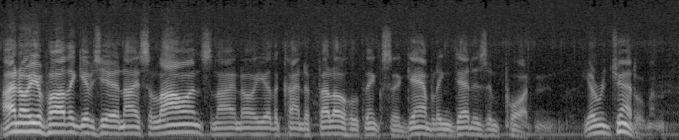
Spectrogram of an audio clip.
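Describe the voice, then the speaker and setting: A man's voice: medium pitch, lively intonation, a little hiss or hum, close to an everyday voice. Man acting a sly, swooping gambling racket boss. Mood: falsely friendly. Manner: smooth false friendliness, sarcastic, slow deliberate emphasis. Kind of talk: 1950s radio drama acting. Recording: dull 1950s radio broadcast recording.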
